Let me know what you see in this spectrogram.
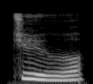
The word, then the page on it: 巨额: jù é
